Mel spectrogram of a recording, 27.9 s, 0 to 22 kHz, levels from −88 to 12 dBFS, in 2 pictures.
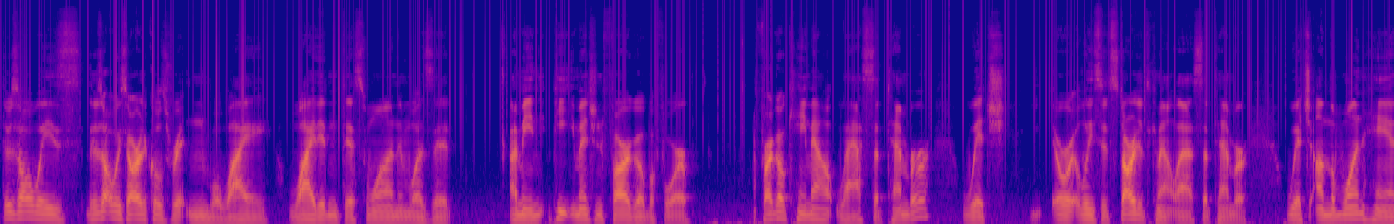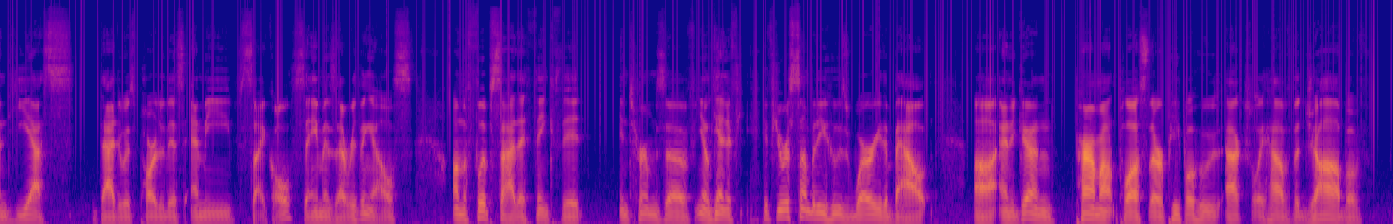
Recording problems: crackle, like an old record; faint; 25 dB below the speech

